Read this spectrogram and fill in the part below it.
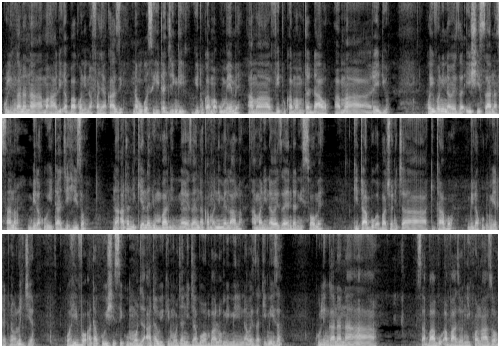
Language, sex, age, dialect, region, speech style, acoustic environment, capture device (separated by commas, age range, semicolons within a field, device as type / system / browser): Swahili, male, 25-34, Kenya - Nairobi Sheng-influenced, Kenya, relaxed, people talking, mobile / Linux / Chrome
